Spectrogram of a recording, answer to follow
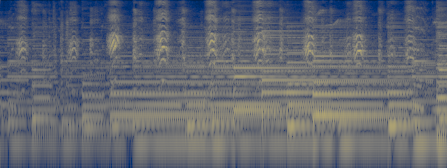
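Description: Background acoustic guitar music, a run of picked notes over held tones.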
